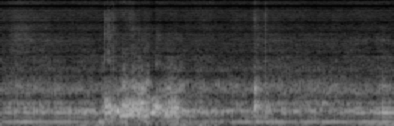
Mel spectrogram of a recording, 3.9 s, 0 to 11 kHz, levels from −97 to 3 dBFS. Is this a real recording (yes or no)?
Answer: no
